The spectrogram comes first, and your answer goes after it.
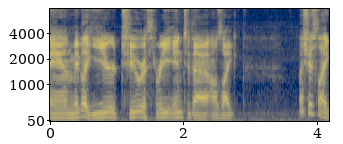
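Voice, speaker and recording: With fairly even intonation, a man talks in a medium pitch. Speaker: YouTuber and reseller. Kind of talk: casual vlog. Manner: rambling.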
